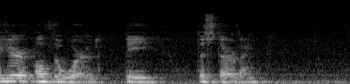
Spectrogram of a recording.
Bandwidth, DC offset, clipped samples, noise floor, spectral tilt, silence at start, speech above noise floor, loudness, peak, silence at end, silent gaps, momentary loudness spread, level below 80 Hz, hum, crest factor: 10.5 kHz; 0.3%; under 0.1%; -40 dBFS; -8 dB/octave; 0 s; 21 dB; -22 LUFS; -4 dBFS; 0.05 s; none; 25 LU; -44 dBFS; none; 18 dB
